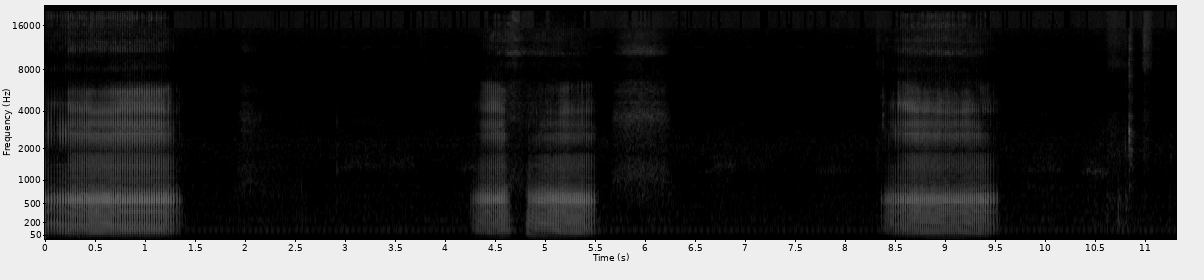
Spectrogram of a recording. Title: mojo snoring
